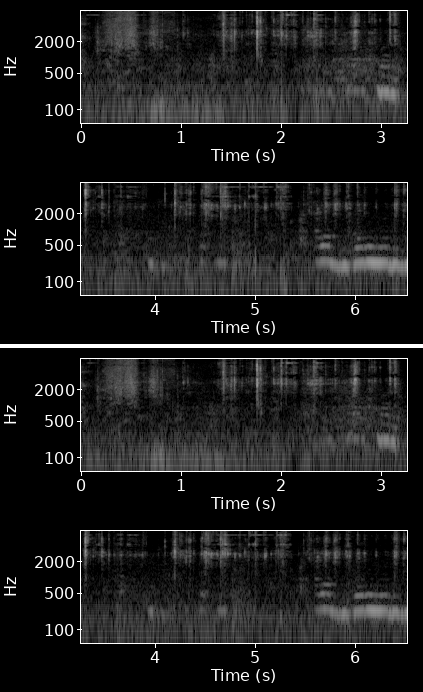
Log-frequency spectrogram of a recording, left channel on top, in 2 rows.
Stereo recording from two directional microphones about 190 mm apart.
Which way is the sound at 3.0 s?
Centre (ahead or behind).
